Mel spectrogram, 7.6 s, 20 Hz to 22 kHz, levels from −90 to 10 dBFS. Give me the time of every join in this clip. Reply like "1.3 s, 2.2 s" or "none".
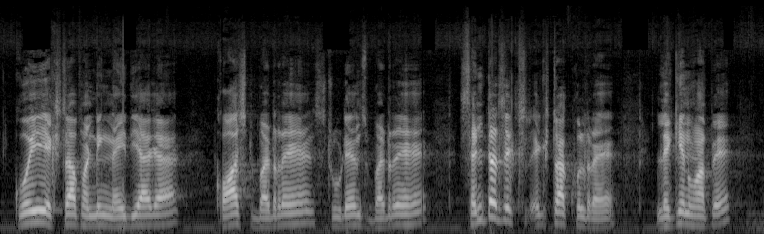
none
